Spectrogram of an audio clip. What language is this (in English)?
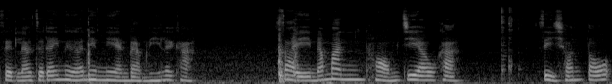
Thai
